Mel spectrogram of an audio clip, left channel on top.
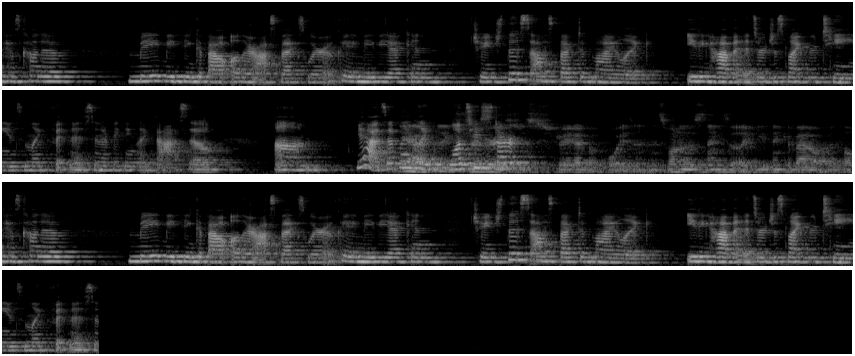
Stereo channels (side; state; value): right; drops out; at 9.5 s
